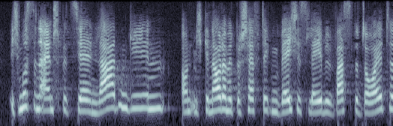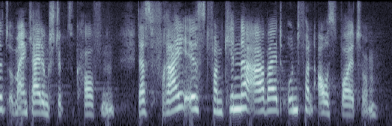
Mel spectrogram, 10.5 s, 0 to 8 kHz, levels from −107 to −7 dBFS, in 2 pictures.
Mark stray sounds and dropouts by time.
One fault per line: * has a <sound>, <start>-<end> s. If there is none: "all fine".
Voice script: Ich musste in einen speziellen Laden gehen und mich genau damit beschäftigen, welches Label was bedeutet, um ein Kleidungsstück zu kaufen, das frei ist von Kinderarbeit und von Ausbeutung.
all fine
